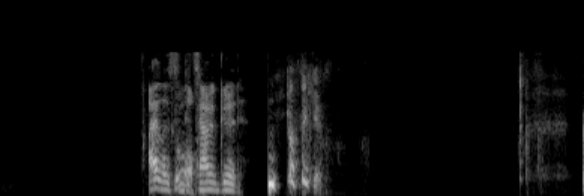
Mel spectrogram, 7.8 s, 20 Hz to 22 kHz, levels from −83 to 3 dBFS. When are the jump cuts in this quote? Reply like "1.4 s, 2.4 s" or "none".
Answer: none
